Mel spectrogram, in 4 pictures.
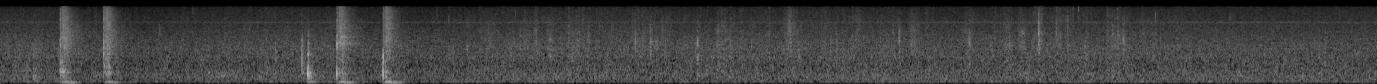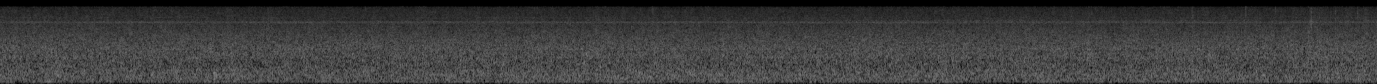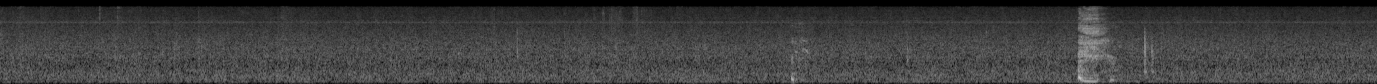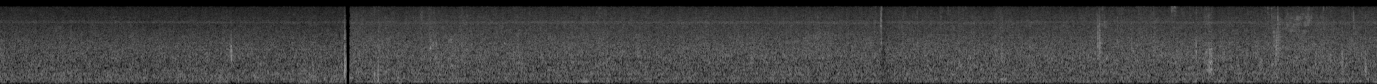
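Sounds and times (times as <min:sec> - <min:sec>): water hissing: 0:03.0 - 0:04.2, 0:51.4 - 0:55.0.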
